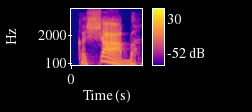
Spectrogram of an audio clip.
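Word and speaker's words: כֶּשֶׂב: See, when we spoke earlier, we talked about how they changed the ba into a va, a V sound, Right. which is ridiculous. There's no V sound in Hebrew.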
